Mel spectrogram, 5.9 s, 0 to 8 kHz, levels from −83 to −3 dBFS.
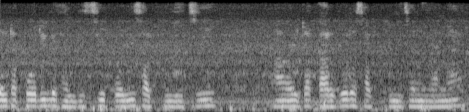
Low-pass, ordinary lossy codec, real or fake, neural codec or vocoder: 7.2 kHz; none; real; none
